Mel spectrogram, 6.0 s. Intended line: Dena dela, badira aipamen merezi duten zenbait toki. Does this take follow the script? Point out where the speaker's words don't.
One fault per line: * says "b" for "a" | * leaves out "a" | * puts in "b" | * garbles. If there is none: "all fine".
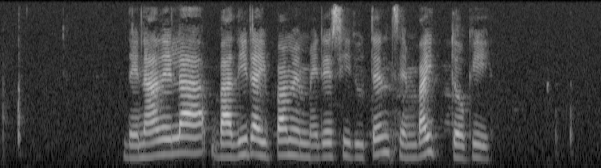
all fine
